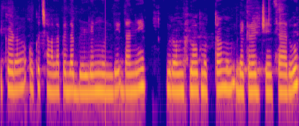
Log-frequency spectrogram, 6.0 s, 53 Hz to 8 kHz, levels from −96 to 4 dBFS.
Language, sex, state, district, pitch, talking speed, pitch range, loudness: Telugu, male, Telangana, Karimnagar, 220 Hz, 120 wpm, 215-230 Hz, -20 LUFS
